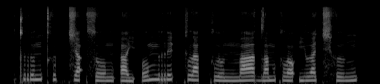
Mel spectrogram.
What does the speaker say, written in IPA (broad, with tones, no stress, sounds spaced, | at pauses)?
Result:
t r u˥˩ n kʰ ɯ˥˩ k̚ t͡ɕ a˥˩ ʔ s oː˦˥ ŋ ʔ a˧ j ʔ o˥˩ m r i˥˩ ʔ k l a˥˩ t̚ k l u˧ n m aː˥˩ d a˥˩ m k l ɔ˥˩ ʔ j ɯ˥˩ a̯ t͡ɕʰ ɯ˦˥ ŋ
